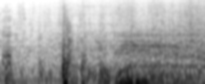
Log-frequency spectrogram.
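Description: A boat moves slowly through water between white poles toward a black torpedo-shaped floating device, its low engine rumble growing a little louder partway through over a constant rushing wash and some wind buffeting, with a brief knock early on.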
